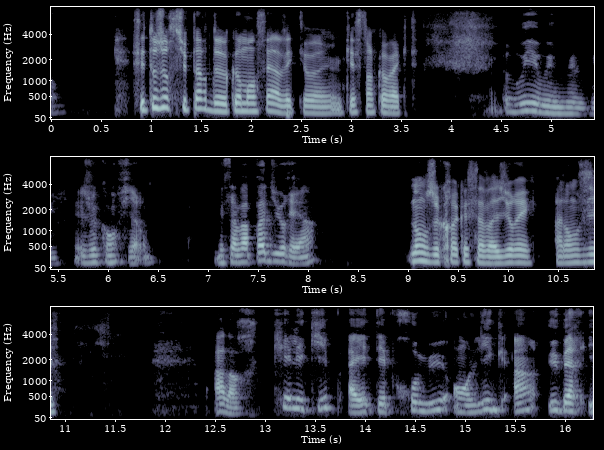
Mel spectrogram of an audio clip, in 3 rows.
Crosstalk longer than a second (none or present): none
